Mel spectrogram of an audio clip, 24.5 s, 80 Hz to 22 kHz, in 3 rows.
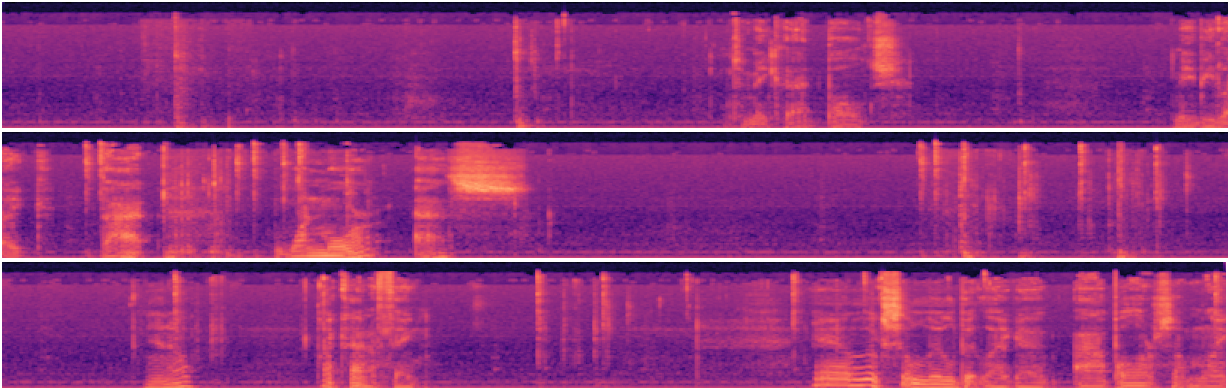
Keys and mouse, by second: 1.1 Escape, 3.4 s, 8.7 click, 9.6 ctrl+r, 10.1 right click, 10.5 s, 14.3 click, 14.6 Tab, 15.0-15.4 middle drag, 15.7 alt+a, 15.9-17.5 middle drag, 18.5-19.9 middle drag, 20.4-21.6 middle drag, 22.2-24.5 middle drag.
